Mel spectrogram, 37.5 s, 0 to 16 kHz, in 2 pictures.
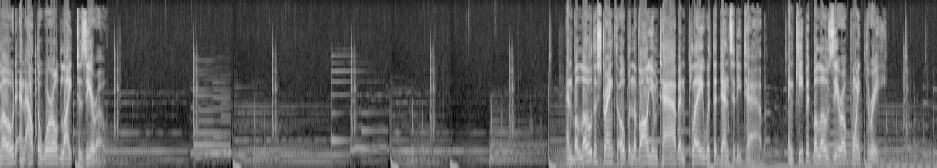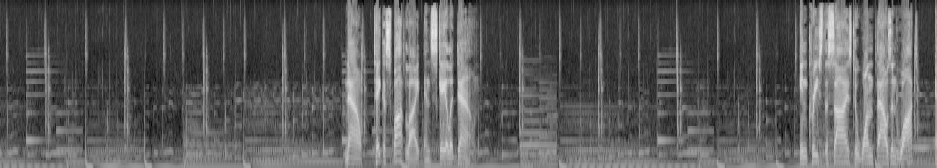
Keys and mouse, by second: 0.3 click, 0.6-0.9 middle drag, 1.7 shift+middle drag, 2.3-2.6 middle drag, 2.9 middle drag, 3.5 shift+a, 5.7 KP_0, 7.3 z, 8.2 click, 10.5 click, 11.3 click, 13.1-15.8 drag, 17.7-19.6 shift+drag, 21.6 KP_1, 22.5 shift+a, 27.6 g, 28.6 z, 28.7 z, 28.9 s, 30.3-31.7 typing, 33.3-34.8 drag, 34.4 KP_0.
